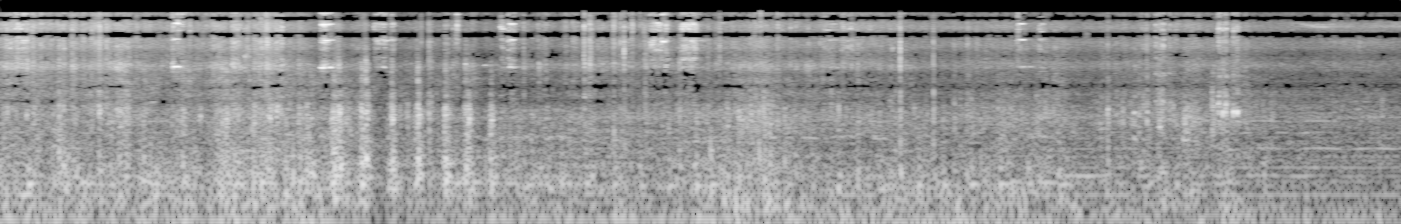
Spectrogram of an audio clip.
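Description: Excavator tracks clank and squeal as the machine moves.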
